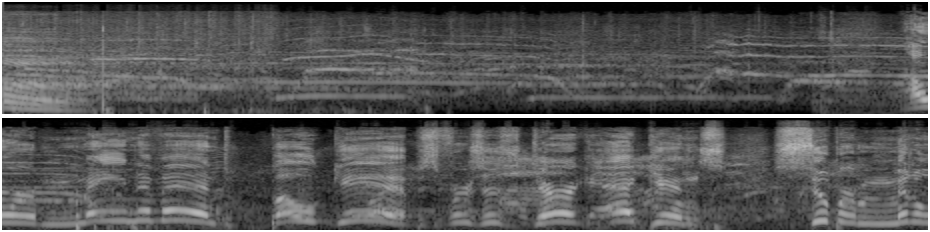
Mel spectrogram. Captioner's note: screaming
